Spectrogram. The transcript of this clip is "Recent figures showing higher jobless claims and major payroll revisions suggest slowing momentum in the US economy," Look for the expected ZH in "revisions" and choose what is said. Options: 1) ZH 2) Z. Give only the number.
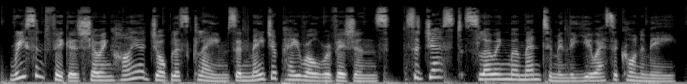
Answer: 1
